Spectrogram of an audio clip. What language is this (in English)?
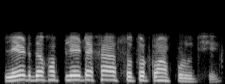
Odia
